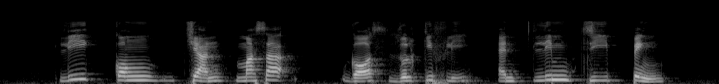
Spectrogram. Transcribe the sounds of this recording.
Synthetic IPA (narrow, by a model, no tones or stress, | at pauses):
likɔ̃ŋt͡ʃãnmasa | ɡɔszulkifli | ɛ̃nlĩmd͡ʒipĩŋ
